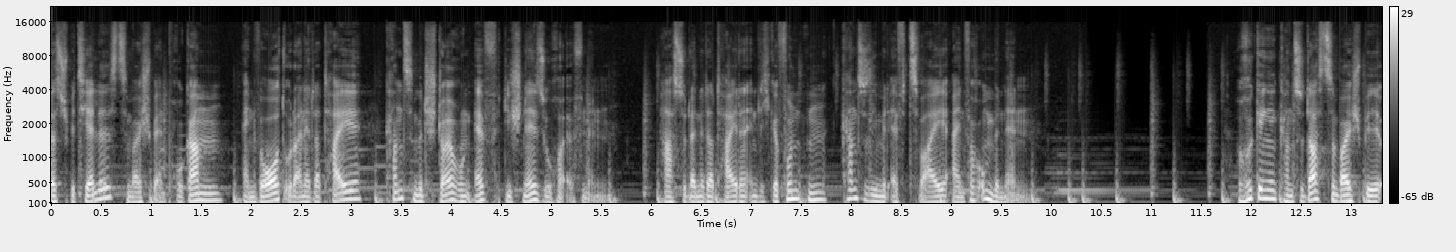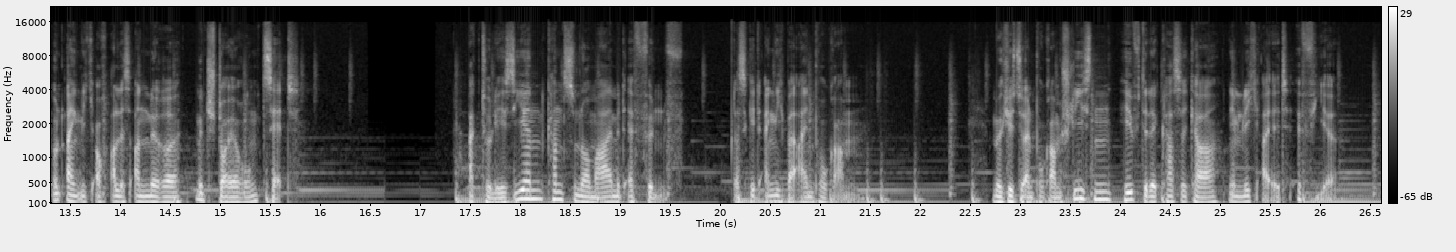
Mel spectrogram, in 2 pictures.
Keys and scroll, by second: 3.2 ctrl+f, 7.7 F2, 14.3 ctrl+z, 17.5 F5, 23.9 alt+F4.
